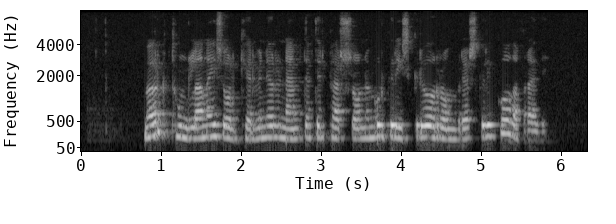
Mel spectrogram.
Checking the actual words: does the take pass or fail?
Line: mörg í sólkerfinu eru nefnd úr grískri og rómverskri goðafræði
fail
